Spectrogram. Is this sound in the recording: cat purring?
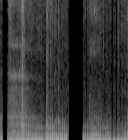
yes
